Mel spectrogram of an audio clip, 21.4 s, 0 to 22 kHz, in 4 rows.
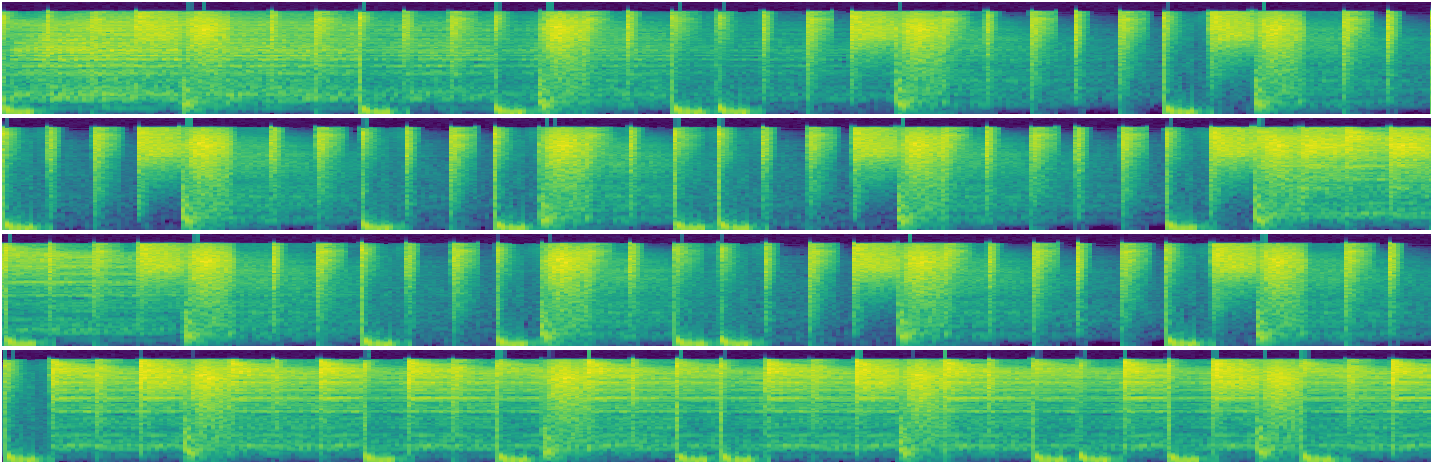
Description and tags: CrashBreak2Rideout
Lead, dvizion, Drums, Dream, Heavy, Vocals, 179BPM, DrumAndBass, DrumNBass, Rythem, Fast, DnB, Melodic, Pad, Vocal, Drum, Loop, Bass, Synth, Beat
